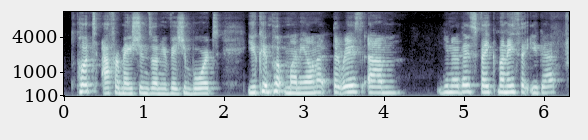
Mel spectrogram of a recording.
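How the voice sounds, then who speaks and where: In an Irish accent, a woman with a fairly high-pitched voice talks with fairly even intonation. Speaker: life coach. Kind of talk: live stream talk. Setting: live video stream. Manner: fast.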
